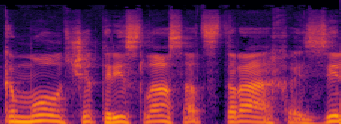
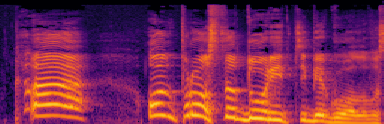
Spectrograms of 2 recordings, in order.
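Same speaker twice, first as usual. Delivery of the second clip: high, loud scoffing mother voice; scornful mother; 10 semitones higher, 8 dB louder than usual. Acted. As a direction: scoff at her daughter's naivety.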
